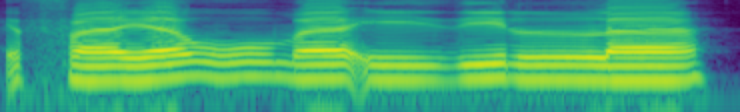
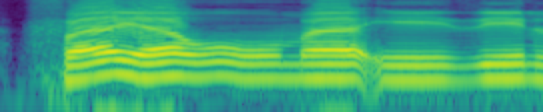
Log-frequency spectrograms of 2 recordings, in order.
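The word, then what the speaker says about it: يَوْمَئِذٍ لَا: nunnya menjadi huruf lam, maka fayawma idzillah. Nah, tidak boleh ditahan. Misalkan fayawma idzillah, tidak. Nah, ini kok salah bila kita menahan huruf lam ya.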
